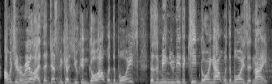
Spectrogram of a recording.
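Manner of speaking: normal talking voice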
